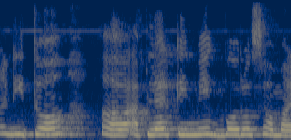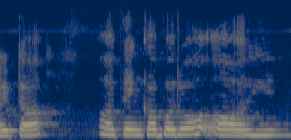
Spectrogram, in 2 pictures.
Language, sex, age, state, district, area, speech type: Goan Konkani, female, 18-30, Goa, Pernem, rural, spontaneous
